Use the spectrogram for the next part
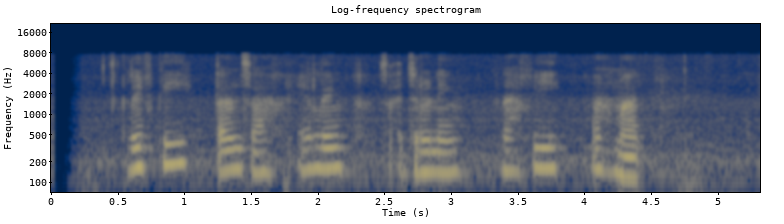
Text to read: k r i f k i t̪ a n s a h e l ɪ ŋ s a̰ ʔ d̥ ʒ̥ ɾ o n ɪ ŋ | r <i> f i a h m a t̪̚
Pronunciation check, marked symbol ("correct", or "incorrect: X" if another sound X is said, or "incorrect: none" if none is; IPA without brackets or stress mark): incorrect: a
